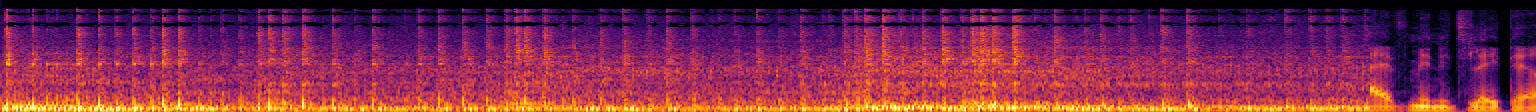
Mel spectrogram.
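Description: A motorcycle engine idles loudly close by.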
